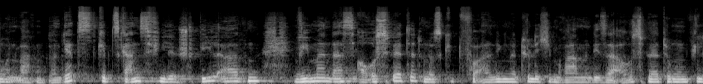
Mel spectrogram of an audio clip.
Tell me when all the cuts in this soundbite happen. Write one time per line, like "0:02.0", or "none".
0:03.6

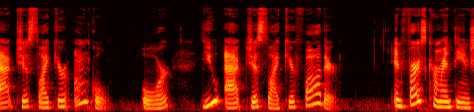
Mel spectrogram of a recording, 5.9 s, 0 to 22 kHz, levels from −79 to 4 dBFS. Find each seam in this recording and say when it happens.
0:04.7

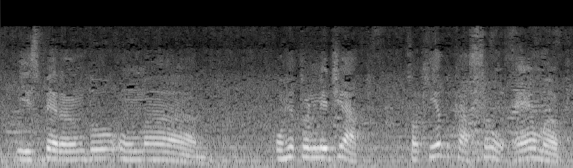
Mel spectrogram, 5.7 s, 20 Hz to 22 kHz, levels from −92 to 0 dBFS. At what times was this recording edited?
none

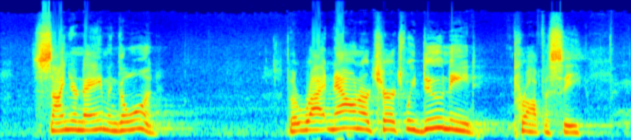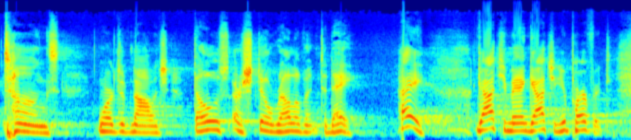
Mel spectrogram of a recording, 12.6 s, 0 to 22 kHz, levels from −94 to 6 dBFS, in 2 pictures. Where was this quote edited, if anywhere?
0:02.8
0:10.3

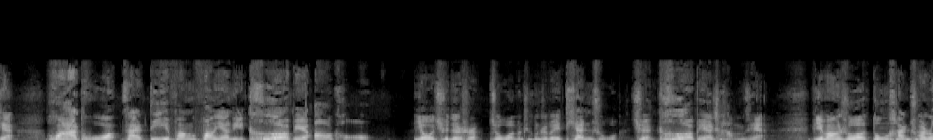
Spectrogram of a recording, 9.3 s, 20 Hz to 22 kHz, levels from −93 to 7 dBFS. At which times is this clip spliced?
0:04.8

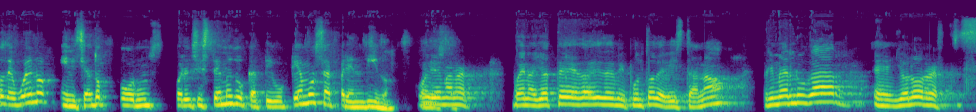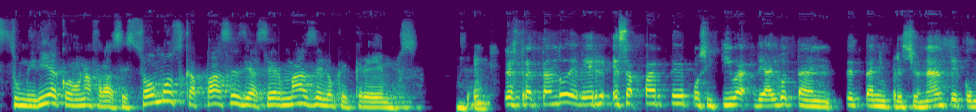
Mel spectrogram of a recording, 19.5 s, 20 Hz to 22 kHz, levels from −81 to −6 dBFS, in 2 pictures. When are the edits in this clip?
0:14.6
0:18.2

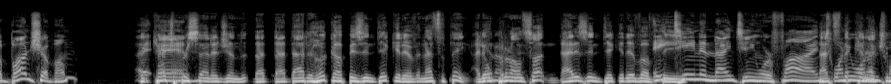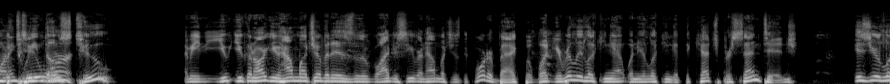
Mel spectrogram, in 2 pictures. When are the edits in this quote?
none

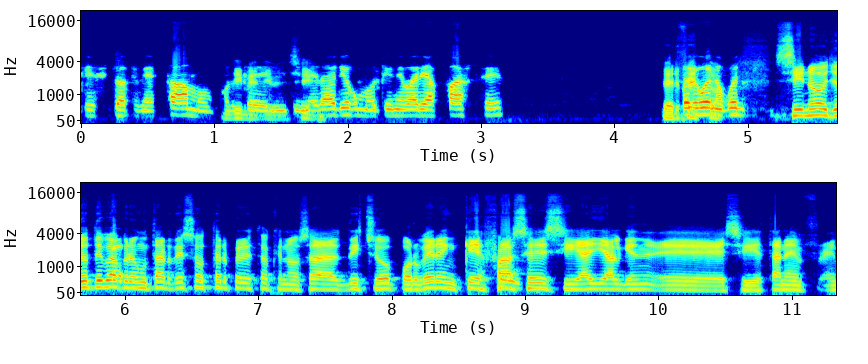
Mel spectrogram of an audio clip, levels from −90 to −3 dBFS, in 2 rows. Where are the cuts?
none

